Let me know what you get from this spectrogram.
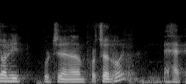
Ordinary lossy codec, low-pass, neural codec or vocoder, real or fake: none; 7.2 kHz; codec, 16 kHz in and 24 kHz out, 0.6 kbps, FocalCodec, streaming, 2048 codes; fake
